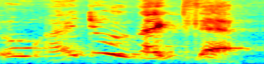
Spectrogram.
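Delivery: high, timid little voice; meek pushover. Retold or imitated. Meek voice for a bully who will walk over you. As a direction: squeak it out like a pushover.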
